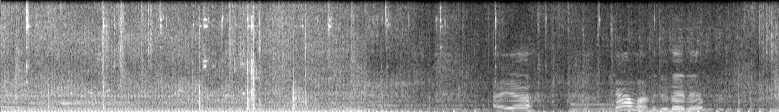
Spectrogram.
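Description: A motorbike engine rumbles close by, then drops to a low putter.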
